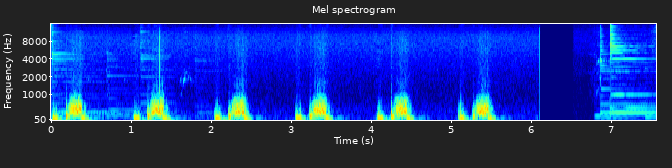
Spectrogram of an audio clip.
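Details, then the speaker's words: Mitral valve prolapse heard with stethoscope diaphragm at mitral area: regular heartbeat about 59/min, soft short late systolic murmur after a click, lasting until second heart sound. "Por lo general, aparece al final de la sístole después de un chasquido de apertura, de intensidad suave y corta duración hasta que se produce el segundo ruido cardíaco. Se ausculta mejor con el diafragma del fonendoscopio en el área mitral."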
